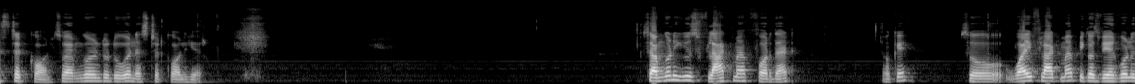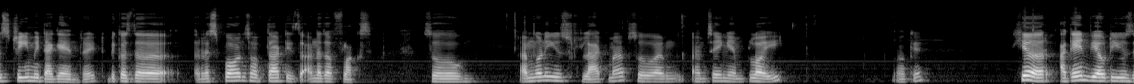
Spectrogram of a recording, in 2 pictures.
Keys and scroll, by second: 2.1 alt+Return, 10.0 Return, 18.3 Return.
